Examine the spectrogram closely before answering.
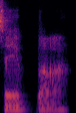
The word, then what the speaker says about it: Ceiba: The word Saiba comes from a Taino word pronounced Seba.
